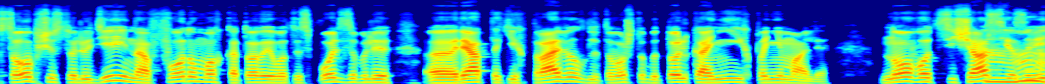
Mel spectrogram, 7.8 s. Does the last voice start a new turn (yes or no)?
no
